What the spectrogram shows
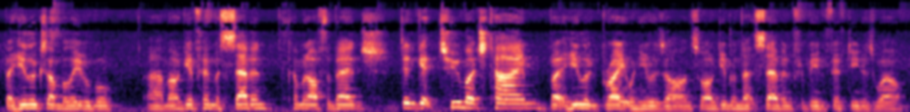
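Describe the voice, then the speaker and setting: A man talking through player ratings in a loose, opinionated reaction style. He stops and restarts his sentences often and fills the gaps with ums. His voice sits at an ordinary middle pitch, with a faint hiss under it. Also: flat delivery, brisk, few pauses, poor audio. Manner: chatty, opinionated, lots of fillers and restarts. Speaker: football fan giving player ratings. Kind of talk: casual post-match reaction.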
